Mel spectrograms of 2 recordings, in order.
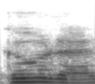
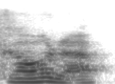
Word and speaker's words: Gouda: You pronounce it Gouda, it's really Gouda.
